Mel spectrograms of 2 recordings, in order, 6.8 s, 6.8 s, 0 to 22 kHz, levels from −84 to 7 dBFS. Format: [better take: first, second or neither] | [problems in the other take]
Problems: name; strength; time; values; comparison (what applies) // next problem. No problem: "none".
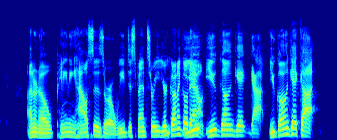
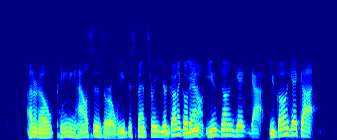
first | muffled; very; fading above 1.5 kHz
